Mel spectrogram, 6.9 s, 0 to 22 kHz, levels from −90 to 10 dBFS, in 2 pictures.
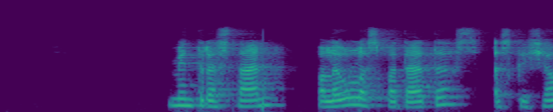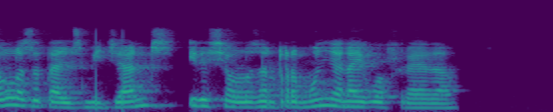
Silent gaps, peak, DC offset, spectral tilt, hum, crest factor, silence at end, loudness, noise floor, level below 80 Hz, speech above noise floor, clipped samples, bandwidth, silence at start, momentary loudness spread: none; -10 dBFS; under 0.1%; -3.5 dB/octave; none; 22 dB; 0.6 s; -30 LUFS; -86 dBFS; -74 dBFS; 55 dB; under 0.1%; 8.2 kHz; 1.05 s; 8 LU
